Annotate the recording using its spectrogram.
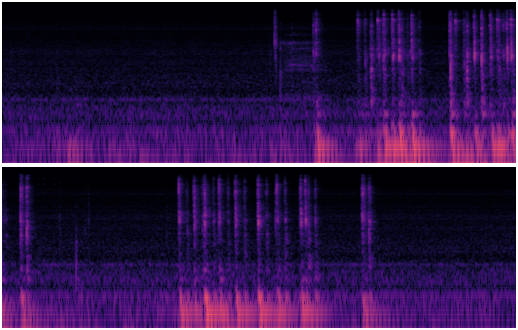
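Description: Typing on a computer keyboard: a short burst of quick keystrokes about three seconds in, a longer run to about five and a half seconds, then another run from about seven to nine seconds, as a login name and password are entered.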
